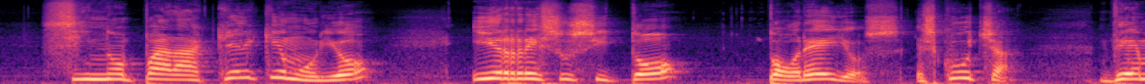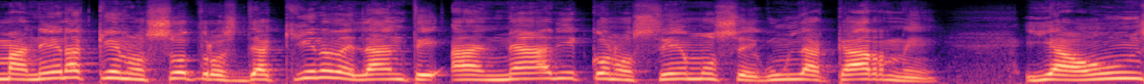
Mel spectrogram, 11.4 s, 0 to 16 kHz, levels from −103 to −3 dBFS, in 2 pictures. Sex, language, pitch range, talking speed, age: male, Spanish, 160-225 Hz, 135 wpm, 30-49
